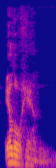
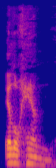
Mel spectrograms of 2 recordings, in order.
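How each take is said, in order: First: It is said with an American pronunciation. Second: It is said with an American pronunciation.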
